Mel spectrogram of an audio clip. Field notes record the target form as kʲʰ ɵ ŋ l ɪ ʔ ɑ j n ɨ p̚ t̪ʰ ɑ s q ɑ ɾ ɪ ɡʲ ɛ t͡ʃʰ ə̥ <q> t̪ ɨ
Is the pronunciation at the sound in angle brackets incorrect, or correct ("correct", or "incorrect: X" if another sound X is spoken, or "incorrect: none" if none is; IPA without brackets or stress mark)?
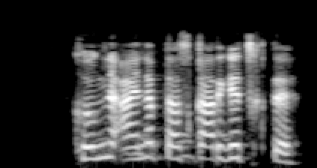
correct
